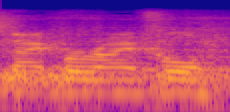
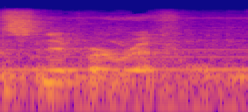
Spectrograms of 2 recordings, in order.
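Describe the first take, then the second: First: The first syllable sounds like 'snipe'. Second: The first syllable sounds like 'snip'. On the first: The speaker calls it right. "it's sniper rifle" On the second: The speaker calls it wrong. "not snipper rifle"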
